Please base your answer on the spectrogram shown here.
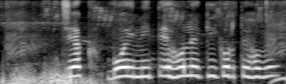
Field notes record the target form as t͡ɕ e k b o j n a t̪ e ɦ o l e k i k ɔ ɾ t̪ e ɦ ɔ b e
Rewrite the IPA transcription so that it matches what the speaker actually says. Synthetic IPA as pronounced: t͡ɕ e k b o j n i t̪ e ɦ o l e k i k o ɾ t̪ e ɦ ɔ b e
